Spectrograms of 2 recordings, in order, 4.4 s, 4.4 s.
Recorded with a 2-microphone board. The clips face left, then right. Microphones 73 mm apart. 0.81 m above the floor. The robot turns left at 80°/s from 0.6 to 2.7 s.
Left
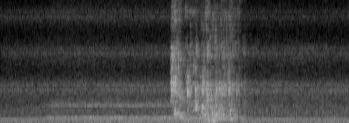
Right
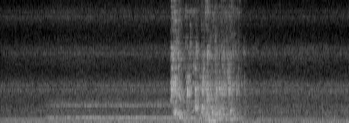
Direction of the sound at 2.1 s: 155° right.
